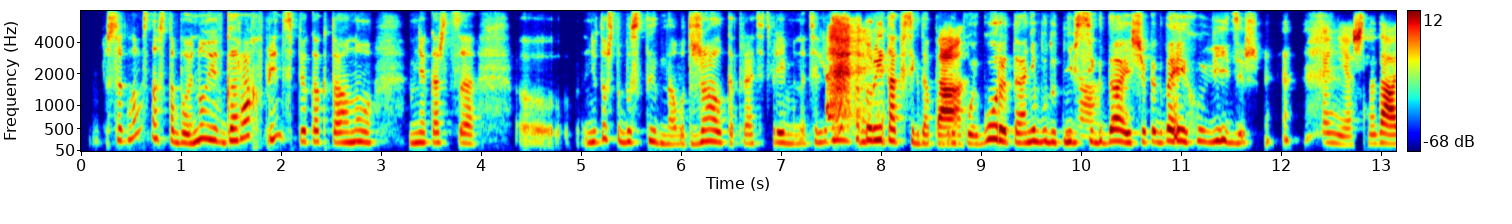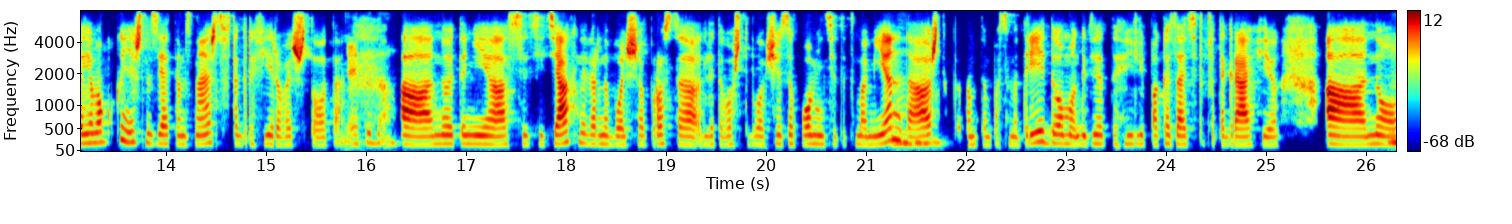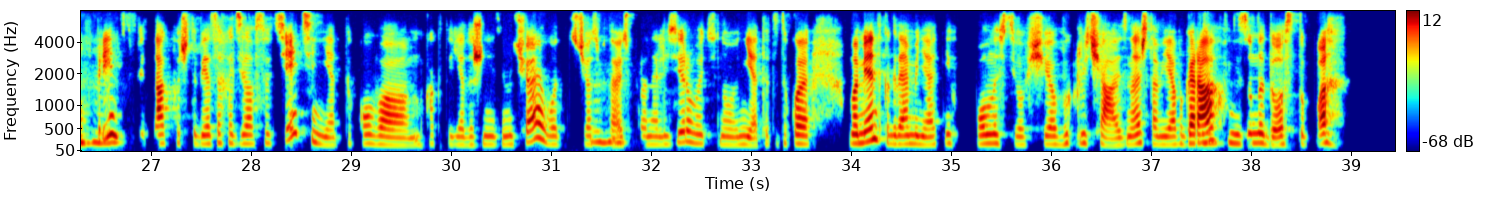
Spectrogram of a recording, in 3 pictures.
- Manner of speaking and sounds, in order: chuckle; laughing while speaking: "когда их увидишь"; chuckle; chuckle
- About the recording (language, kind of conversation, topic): Russian, podcast, Как ты обычно берёшь паузу от социальных сетей?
